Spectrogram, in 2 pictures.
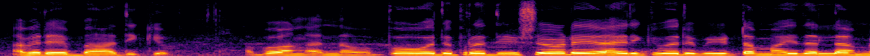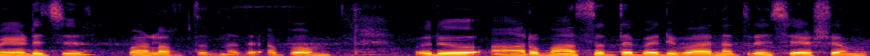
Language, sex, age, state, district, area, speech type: Malayalam, female, 45-60, Kerala, Thiruvananthapuram, urban, spontaneous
